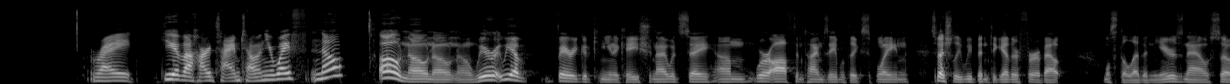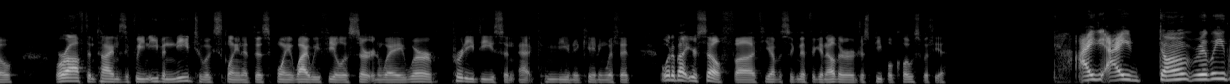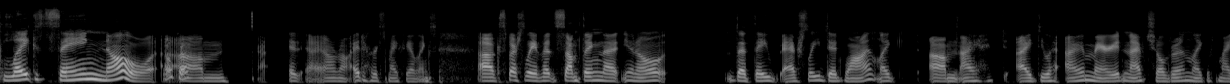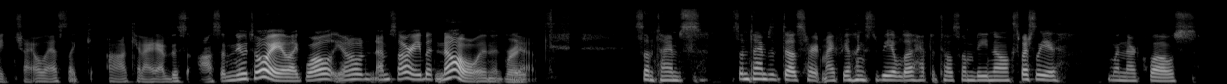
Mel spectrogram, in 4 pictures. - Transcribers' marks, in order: laughing while speaking: "feelings"
- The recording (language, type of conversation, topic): English, unstructured, What is a good way to say no without hurting someone’s feelings?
